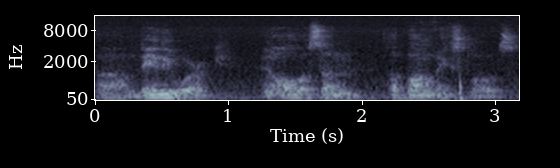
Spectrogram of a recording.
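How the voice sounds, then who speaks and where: A man talks at a moderate pace, his pitch varying in an ordinary way, with noticeable background noise and audible room echo. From northern Iraq. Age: 20s. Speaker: community activist. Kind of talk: speech.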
